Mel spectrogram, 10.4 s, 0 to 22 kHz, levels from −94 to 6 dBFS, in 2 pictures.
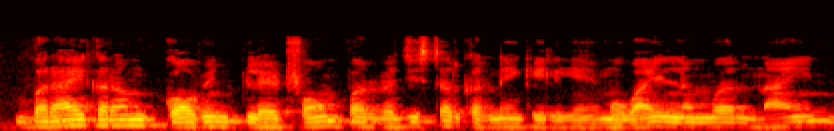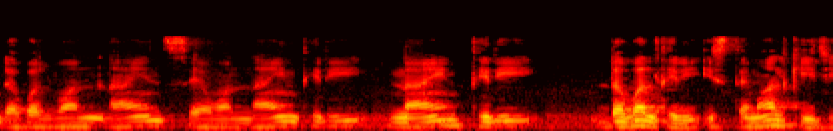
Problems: none marked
